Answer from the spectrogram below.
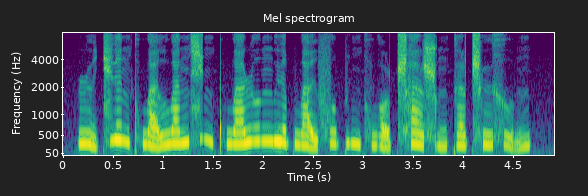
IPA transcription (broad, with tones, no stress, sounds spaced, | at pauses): ɻ ɻ̩˨˩ t͡ɕ ɥ ɛ˥˩ n kʰ w ä̰˨˩ l w a˧˥ n ɕ i˥˩ ŋ pʰ w ä˧˥ ɻ ɤ˥ ŋ l ɥ ɛ˨ p w a̰˨˩ ɪ̯ f ɤ˥˧ p i˥˩ ŋ x w ɔ̰˨˩ ʈ͡ʂʰ ä˥˩ ʂ ʊ̰˨˩ ŋ k ä˧˥ ʈ͡ʂʰ ɻ̩˧˥ x ʊ̰˨˩˦ ŋ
